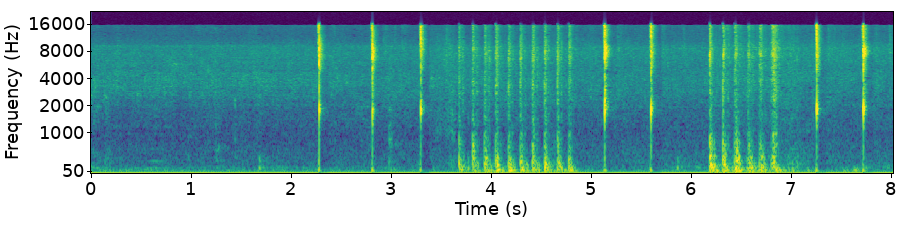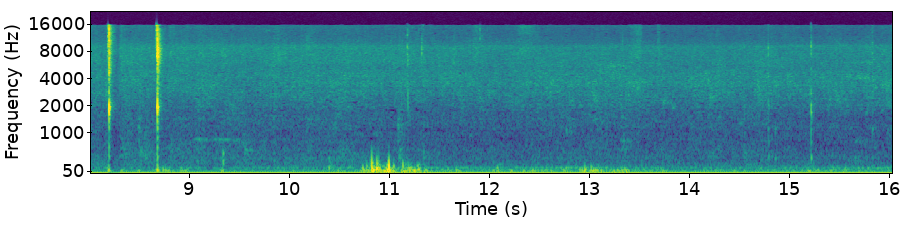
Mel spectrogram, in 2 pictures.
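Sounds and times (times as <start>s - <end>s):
sharp clicks: 2.3s - 8.8s.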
